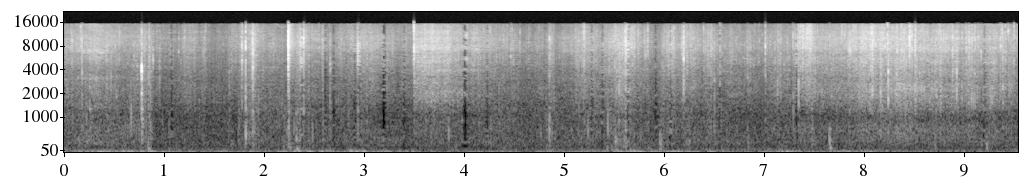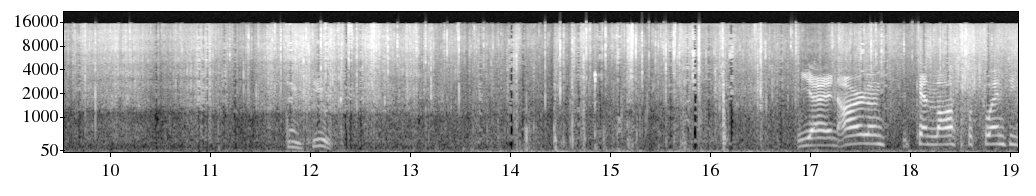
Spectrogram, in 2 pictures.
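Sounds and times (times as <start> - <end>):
dry reed rustling and crackling: 0.0 - 19.0.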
